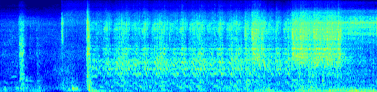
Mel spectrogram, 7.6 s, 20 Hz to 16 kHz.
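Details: 1973 Porsche 914, sitting 3 years, fresh gas added: steady cranking of about three beats a second that never catches; the fuel pump fires only for a split second when switched to run, then stops.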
